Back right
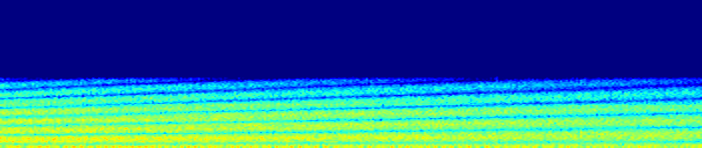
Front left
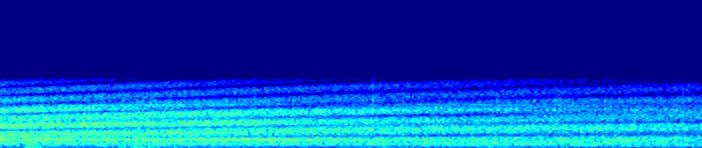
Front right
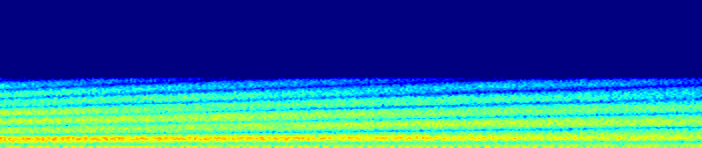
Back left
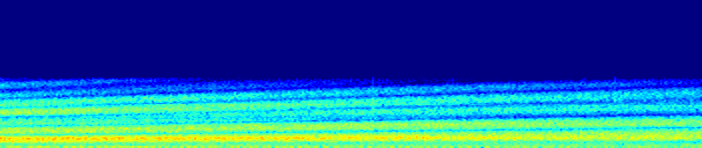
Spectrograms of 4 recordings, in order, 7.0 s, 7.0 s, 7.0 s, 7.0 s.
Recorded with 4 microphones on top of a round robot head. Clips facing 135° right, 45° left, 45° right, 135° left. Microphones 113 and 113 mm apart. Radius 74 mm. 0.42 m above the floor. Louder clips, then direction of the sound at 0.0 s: Back right 12 dB, front right 1 dB; 130° right.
